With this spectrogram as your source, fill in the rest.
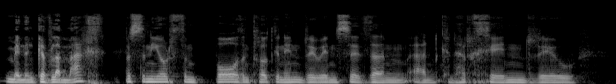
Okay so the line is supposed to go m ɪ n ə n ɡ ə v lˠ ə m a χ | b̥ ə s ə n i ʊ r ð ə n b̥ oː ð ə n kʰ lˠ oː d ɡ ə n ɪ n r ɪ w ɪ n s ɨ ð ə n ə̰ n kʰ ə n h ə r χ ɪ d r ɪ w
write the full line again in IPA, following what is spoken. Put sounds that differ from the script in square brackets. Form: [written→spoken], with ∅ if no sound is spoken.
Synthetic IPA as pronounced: m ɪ n ə n ɡ ə v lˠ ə m a χ | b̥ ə s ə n i ʊ r [ð→θ] ə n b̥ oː ð ə n kʰ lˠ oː d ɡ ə n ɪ n r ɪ w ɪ n s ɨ ð ə n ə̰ n kʰ ə n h ə r χ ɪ [d→n] r ɪ w

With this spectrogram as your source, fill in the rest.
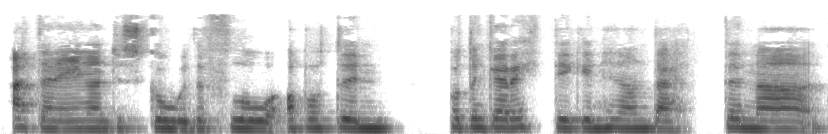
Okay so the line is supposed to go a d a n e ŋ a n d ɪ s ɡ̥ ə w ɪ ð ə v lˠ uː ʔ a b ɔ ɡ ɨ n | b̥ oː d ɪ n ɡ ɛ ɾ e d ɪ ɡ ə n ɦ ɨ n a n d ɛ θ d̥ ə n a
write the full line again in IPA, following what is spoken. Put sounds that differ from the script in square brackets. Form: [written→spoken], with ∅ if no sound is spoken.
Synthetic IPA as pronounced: a d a n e ŋ a n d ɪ s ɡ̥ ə w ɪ ð ə [v→f] lˠ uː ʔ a b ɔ [ɡ→d] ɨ n | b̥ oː d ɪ n ɡ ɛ ɾ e d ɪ ɡ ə n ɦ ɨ n a n d ɛ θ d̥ ə n a

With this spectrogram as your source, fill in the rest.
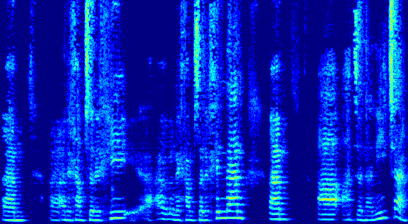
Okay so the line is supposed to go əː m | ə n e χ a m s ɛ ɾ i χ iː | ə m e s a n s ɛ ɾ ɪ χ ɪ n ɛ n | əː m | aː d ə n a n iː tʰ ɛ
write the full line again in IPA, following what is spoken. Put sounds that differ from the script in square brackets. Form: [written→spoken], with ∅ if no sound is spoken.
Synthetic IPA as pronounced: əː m | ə n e χ a m s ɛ ɾ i χ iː | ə [m→n] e [s→χ] a [n→m] s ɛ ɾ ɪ χ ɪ n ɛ n | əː m | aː d ə n a n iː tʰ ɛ

